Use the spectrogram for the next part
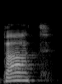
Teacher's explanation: p in Pat is made by closing the lips and releasing them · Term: bilabial sounds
